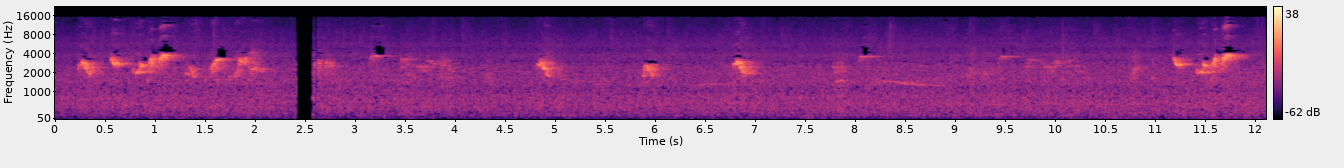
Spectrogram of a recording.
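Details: Red-whiskered bulbul used as a decoy, singing to call wild bulbuls in to fight: bursts of bright, chirpy whistled phrases separated by quiet gaps of one to three seconds, with a brief dropout near the start.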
